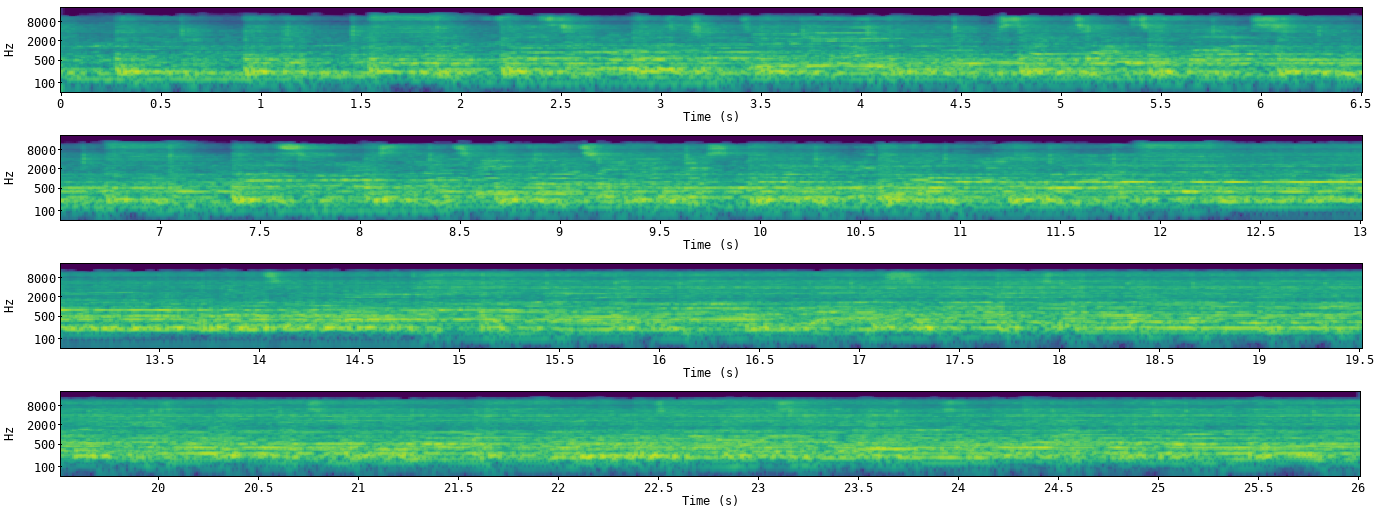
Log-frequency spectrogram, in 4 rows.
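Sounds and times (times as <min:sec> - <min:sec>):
live rock band playing: 0:00.0 - 0:26.0
man singing: 0:02.2 - 0:26.0.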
